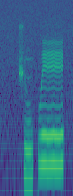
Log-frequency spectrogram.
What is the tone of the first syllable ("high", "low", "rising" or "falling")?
low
